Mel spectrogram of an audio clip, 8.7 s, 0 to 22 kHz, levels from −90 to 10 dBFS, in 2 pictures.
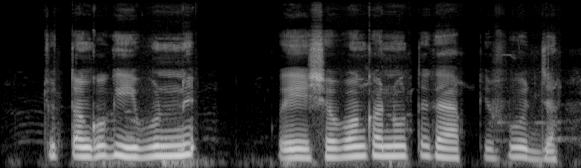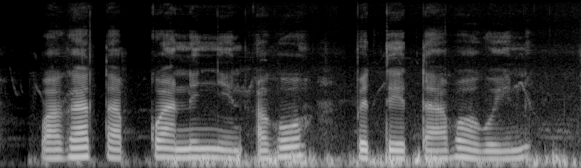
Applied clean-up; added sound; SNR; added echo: none; none; none; none.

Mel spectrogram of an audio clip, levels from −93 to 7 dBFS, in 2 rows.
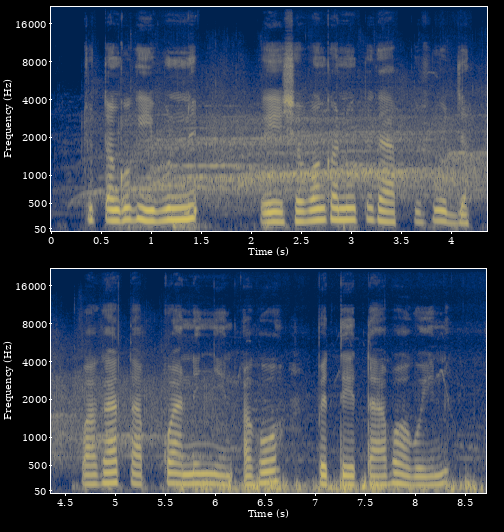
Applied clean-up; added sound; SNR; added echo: none; Applause / Cheering; 14 dB; none.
